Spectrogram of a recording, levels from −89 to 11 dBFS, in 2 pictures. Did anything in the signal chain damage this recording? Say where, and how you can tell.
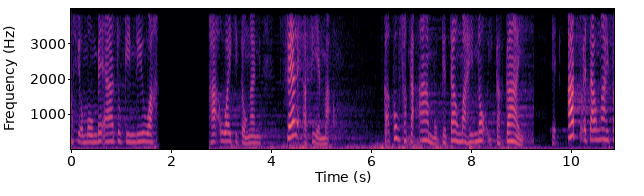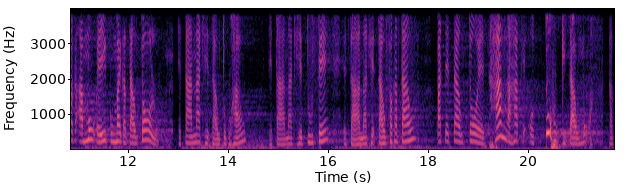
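Yes. Network stage: from 1.7 to 2.79 s there is a long network dropout, most likely from packets that never arrived. The last sound is stretched into a fading buzz for about a tenth of a second, then close to a second of near silence. Audio resumes with that stretch gone rather than delayed. A brief glitch would conceal for tens of milliseconds and recover. Here the concealment runs out and the content never returns.

Jitter buffer stage: between 3.37 and 3.95 s a jitter buffer speed-up plays the audio about 9 percent fast. It trims roughly 50 ms in short pitch-period pieces to drain the excess delay left after the dropout. Pitch holds steady while the pacing hurries, which separates it from a clock or resampling error, where pitch would shift too. The call path itself sounds like a G.711 link, with nothing above 4 kHz.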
